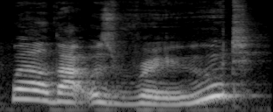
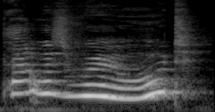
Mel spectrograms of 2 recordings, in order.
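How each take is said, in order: First: Said in the usual way. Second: Very high, loud mock telling-off; pet scolding. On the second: Real, not acted. Owner to barking dog, high pet scolding. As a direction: squeal it at the naughty dog.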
